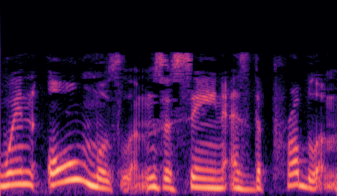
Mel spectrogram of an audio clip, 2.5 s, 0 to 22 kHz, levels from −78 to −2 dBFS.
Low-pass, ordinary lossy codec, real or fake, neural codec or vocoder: 7.2 kHz; MP3, 32 kbps; real; none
